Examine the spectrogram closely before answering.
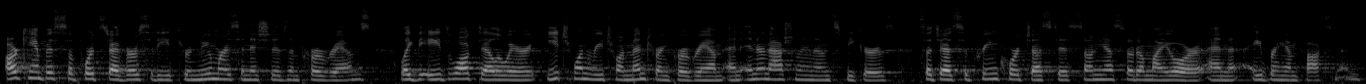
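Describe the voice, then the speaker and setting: Young woman reading her part on stage, mid pitch, hall reverb. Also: fairly even intonation, moderate pace, few pauses. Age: young adult. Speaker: student performer in a readers theater. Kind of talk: scripted stage recitation.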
